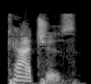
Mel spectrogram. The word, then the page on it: catches: Iz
